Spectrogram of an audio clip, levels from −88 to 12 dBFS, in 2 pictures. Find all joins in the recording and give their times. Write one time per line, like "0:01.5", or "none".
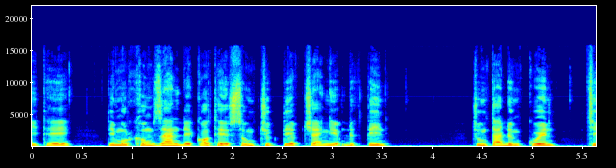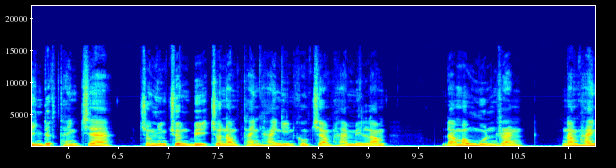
none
